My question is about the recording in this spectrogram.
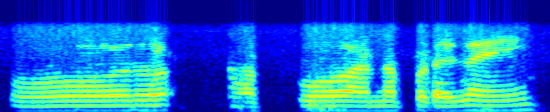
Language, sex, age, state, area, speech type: Hindi, male, 30-45, Madhya Pradesh, rural, conversation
